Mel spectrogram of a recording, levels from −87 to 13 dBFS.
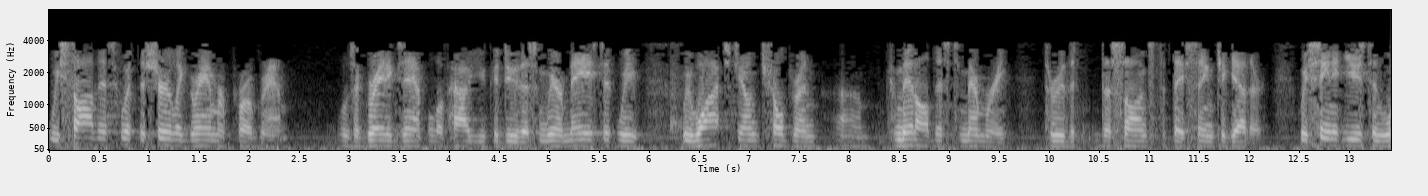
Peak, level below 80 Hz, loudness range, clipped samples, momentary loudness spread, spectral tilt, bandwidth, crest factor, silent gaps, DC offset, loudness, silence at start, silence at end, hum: -2 dBFS; -44 dBFS; 2 LU; under 0.1%; 10 LU; -10 dB/octave; 4 kHz; 20 dB; none; under 0.1%; -20 LUFS; 0 s; 0 s; none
